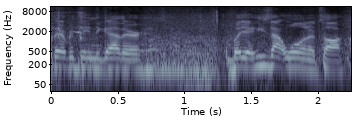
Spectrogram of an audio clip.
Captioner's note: camera app clicks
